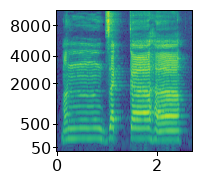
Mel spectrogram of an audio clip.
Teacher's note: کاف مشدد بھی ہے، اسے جمع اور سختی کے ساتھ پڑھا جائے گا، 2 مرتبہ پڑھا جائے گا، اور کاف پر کھڑی زبر بھی ہے، اسے کھینچ کر بھی پڑھا جائے گا، جیسے من زکاہا۔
